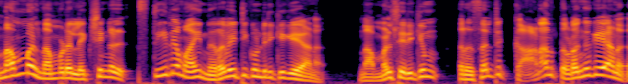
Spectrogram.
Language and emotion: Malayalam, happy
